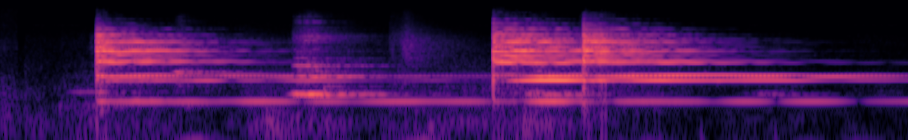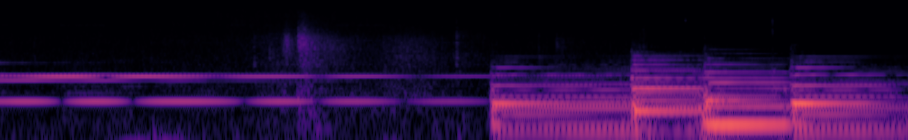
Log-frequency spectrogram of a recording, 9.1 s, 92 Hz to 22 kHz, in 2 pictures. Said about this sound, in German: Und einer dieser Sammlungsstücke ist auch diese Glocke aus dem Jahr 1598 und die jedes Mal großes Entzücken hervorruft. Es ist laut.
